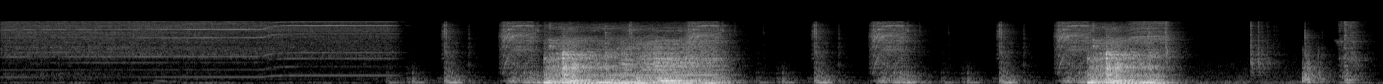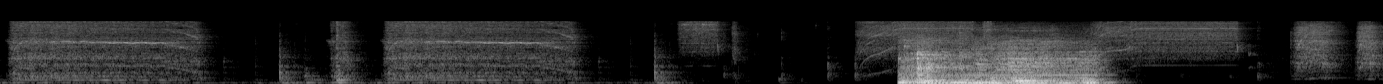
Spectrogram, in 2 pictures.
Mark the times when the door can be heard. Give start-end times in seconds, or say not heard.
5.4-7.2, 10.8-11.7, 22.8-24.8.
